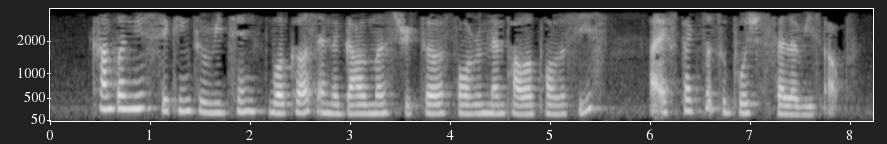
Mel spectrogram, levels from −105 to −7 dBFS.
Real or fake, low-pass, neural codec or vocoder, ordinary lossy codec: real; 3.6 kHz; none; MP3, 16 kbps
